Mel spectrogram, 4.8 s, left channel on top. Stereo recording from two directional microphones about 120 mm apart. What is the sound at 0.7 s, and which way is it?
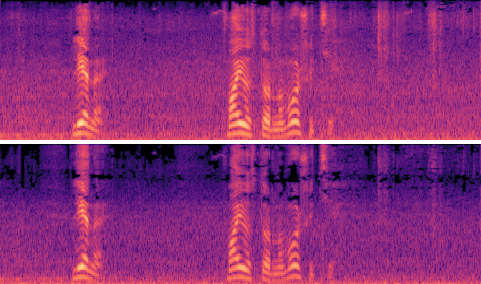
Speech, 25° right (ahead or behind).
